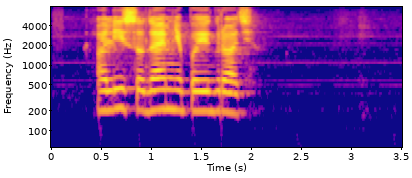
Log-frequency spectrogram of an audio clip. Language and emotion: Russian, neutral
